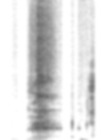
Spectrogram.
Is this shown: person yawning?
yes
